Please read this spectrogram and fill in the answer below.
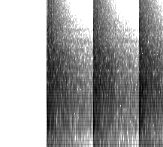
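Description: Intro sound effect: three sharp, clanging hits, evenly spaced, each ringing off before the next, starting about half a second in.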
